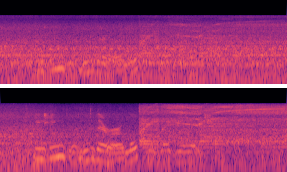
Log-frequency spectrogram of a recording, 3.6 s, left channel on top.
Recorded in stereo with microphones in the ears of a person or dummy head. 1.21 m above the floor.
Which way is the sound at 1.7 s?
15° right (ahead or behind).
